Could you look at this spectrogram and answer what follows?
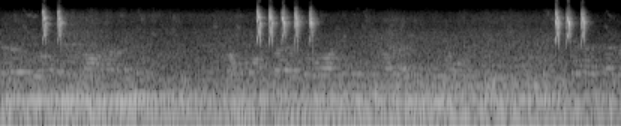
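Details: Olive-backed tailorbird lure call: widely spaced bursts, a pair of sharp high notes, then five in quick succession, later a final cluster of four, separated by quiet stretches with a low hum.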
